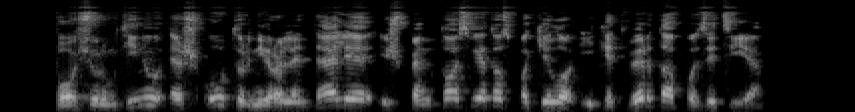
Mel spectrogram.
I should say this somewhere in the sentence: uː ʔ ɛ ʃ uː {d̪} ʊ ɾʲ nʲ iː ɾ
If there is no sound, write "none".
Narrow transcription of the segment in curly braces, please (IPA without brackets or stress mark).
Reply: t̪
